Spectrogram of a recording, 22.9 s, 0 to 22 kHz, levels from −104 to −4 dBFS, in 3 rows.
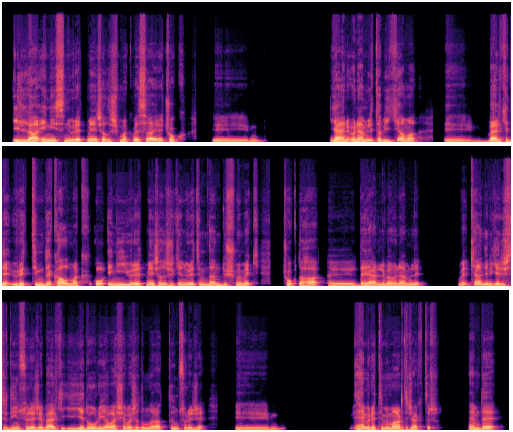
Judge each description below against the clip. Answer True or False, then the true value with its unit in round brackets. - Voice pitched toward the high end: False (155 Hz)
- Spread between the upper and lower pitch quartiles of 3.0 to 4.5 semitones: False (2.5 semitones)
